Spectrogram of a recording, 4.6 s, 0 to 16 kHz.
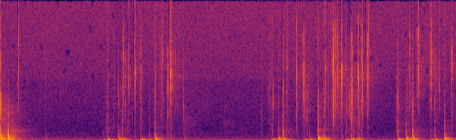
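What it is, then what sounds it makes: Plastic-wrapped hardcover notebook. Long red-painted nails tap and drum with both hands on a new A5 hardcover notebook, its glossy leopard-print cover still sealed in clear plastic film and lying flat on a woven placemat. Short, dull, low thunks come in quick clustered bursts with faint bright clicks from the nails and the film. Each hit dies away almost at once against the solid stack of paper.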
